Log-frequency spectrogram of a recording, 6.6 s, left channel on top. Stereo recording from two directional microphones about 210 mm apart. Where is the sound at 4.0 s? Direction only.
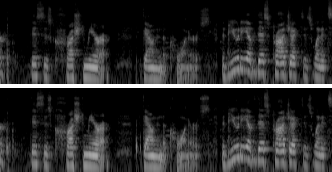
5° right (ahead or behind).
